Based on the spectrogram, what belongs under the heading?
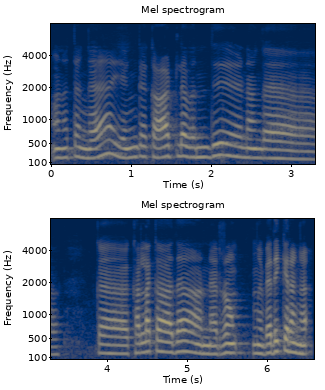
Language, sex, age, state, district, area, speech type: Tamil, female, 45-60, Tamil Nadu, Namakkal, rural, spontaneous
